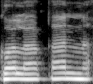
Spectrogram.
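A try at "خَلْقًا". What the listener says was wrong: খলা নয়, খল। খলাম যাবার খল। খলা হয়ে যাচ্ছে, লামের উপরে জাবার এসে যাচ্ছে। লামের উপরে সাকিন আছে, খল। খল কান নয়, কন, মুখ গোল হবে। খল কন।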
